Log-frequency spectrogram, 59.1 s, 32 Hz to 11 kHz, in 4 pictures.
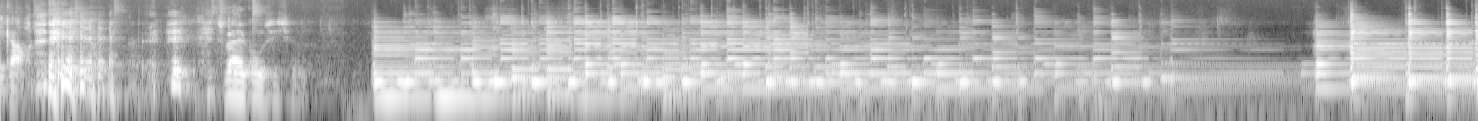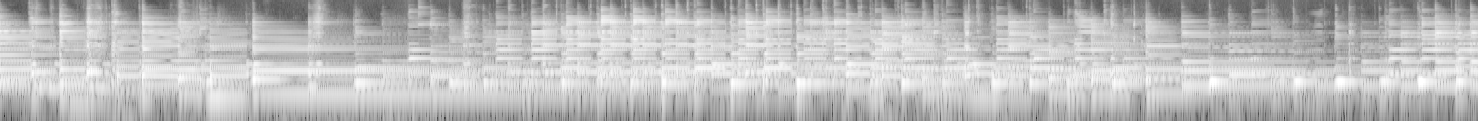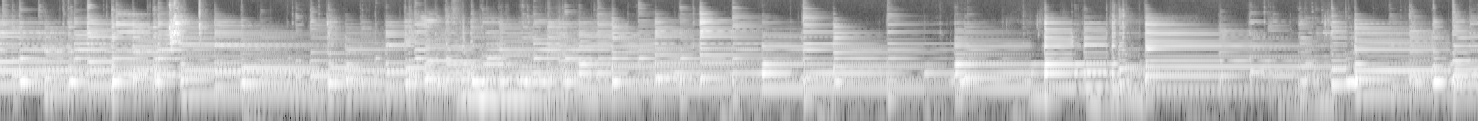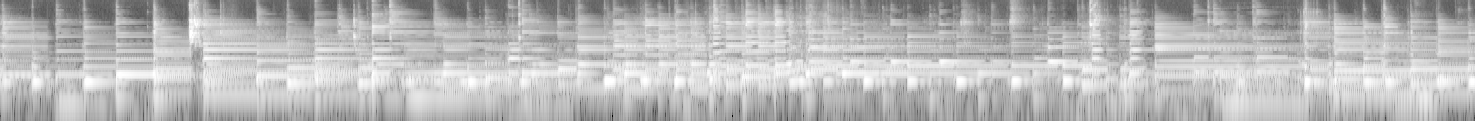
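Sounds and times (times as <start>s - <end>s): flamenco guitar: 3.3s - 59.0s.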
